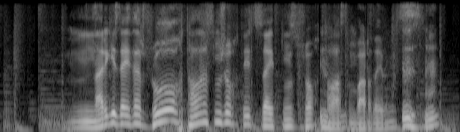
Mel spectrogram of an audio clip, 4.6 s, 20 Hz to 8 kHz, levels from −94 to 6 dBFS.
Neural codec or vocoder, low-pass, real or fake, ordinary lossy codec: codec, 16 kHz, 6 kbps, DAC; 7.2 kHz; fake; none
